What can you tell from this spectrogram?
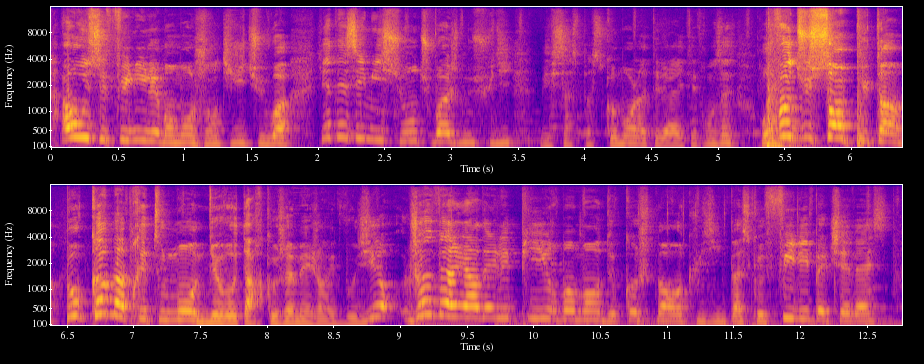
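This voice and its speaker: A man's voice: high-pitched, fast talker, hardly any pauses, faint music behind. A young man giving casual reaction commentary on a TV show, joking and ranting with lots of swearing. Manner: swearing, joking, animated rants.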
